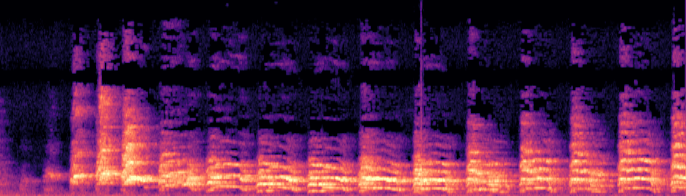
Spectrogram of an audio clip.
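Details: Female Shiba Inu puppy on her second morning in a new home, shut in a cage and crying after her owner leaves. High, wavering whines repeat about twice a second in a steady plaintive series after a brief quiet start.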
